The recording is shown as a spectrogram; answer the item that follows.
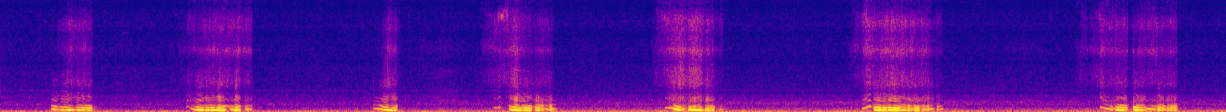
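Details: Kitten snoring: rhythmic, buzzy breaths with a rough, rattling quality, seven bursts roughly every one and a half to two seconds, separated by quiet pauses over a steady low hum.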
